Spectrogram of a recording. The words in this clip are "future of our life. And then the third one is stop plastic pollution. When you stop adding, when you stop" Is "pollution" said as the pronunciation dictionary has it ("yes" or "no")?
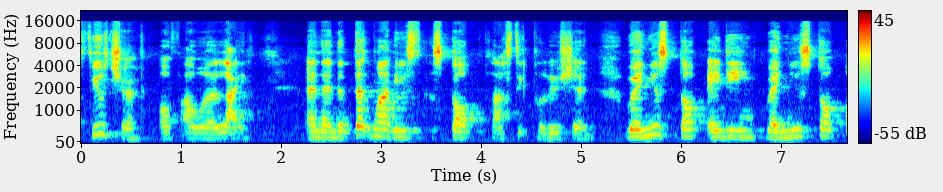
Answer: yes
